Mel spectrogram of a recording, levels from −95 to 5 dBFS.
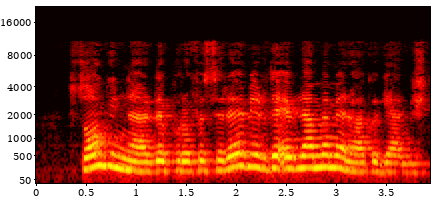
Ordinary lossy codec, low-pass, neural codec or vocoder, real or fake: Opus, 64 kbps; 10.8 kHz; none; real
